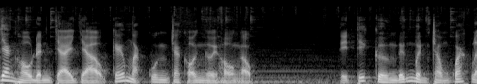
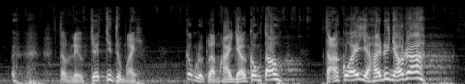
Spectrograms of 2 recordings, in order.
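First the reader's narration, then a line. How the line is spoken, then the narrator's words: Desperate nonstop shouting. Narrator (Vietnamese): Miệng anh không ngừng la hét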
